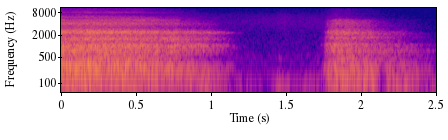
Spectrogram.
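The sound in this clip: A deep breath taken slowly: a long, airy, breathy rush lasting about a second that fades into a short pause, then another soft breath begins.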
